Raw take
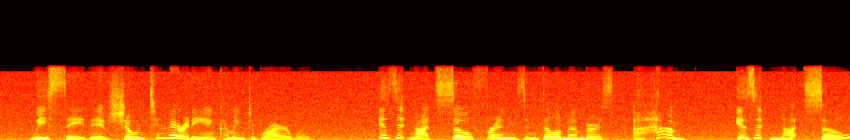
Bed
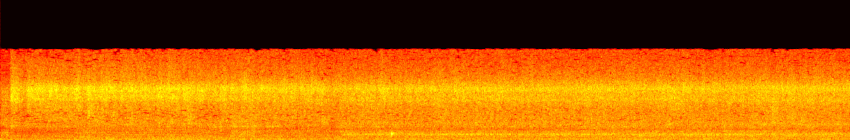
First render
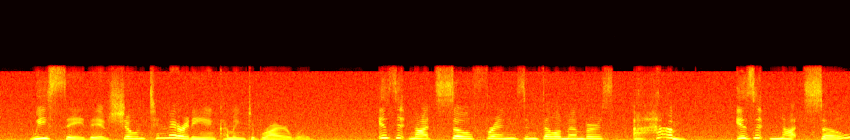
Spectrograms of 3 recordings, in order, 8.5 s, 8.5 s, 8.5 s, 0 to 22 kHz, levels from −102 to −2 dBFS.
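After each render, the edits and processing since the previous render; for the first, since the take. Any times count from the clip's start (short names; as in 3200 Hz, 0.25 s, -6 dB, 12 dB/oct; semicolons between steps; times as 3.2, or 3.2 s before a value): nothing audible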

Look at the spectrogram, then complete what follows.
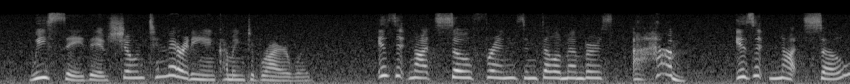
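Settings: denoiser 8 dB, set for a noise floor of -37 dBFS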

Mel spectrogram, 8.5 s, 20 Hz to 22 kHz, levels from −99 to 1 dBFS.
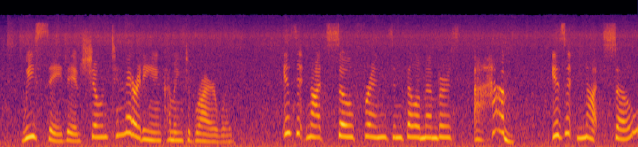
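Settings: add bed -16 dB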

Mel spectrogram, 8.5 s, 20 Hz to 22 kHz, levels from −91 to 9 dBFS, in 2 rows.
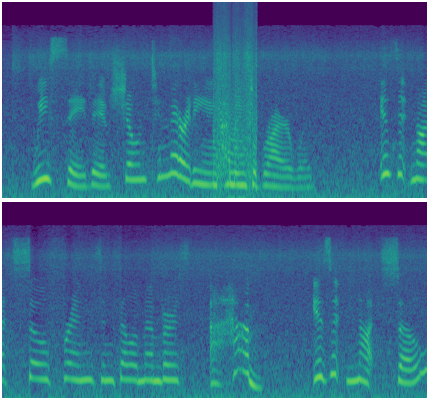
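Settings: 2.11–2.55 overdrive pedal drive 38 dB, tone 3800 Hz, clips at -10 dBFS; 4.21–5.74 compressor 12:1, threshold -17 dBFS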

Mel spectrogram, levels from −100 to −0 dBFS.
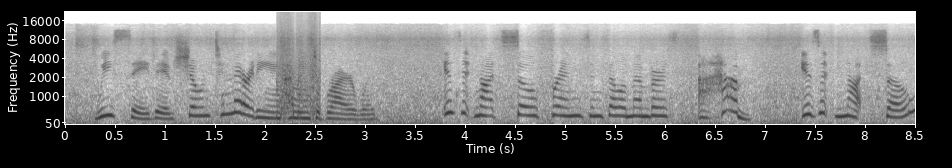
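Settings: compressor 2:1, threshold -32 dBFS, peak gain reduction 11.5 dB; attack slew limiter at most 420 dB/s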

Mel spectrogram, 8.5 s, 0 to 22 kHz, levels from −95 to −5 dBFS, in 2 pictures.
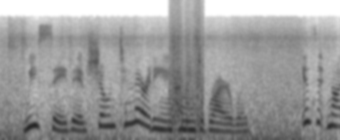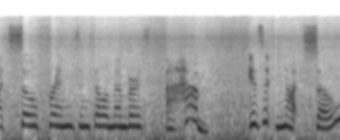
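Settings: gain +4.5 dB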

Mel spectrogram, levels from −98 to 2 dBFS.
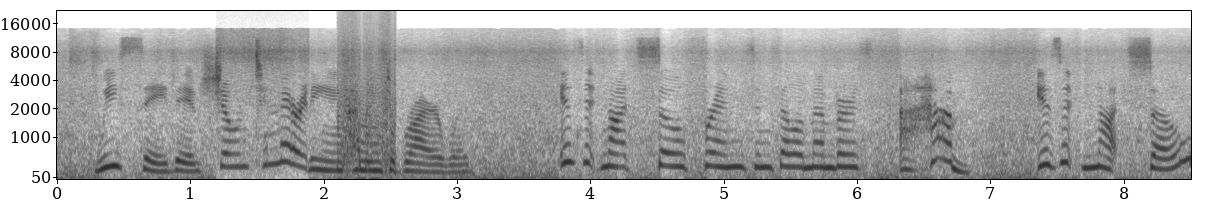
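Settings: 1.2–1.9 RIAA curve recording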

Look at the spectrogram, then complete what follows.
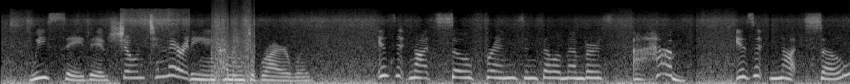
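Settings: gate with hold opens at -25 dBFS; low shelf 260 Hz +11 dB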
